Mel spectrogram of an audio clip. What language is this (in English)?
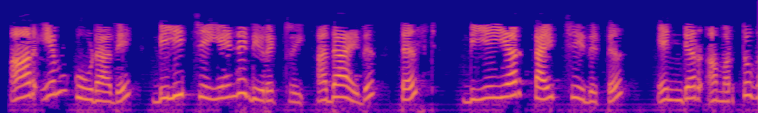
Malayalam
